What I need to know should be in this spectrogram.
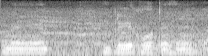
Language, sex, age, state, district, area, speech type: Urdu, male, 18-30, Delhi, East Delhi, urban, spontaneous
